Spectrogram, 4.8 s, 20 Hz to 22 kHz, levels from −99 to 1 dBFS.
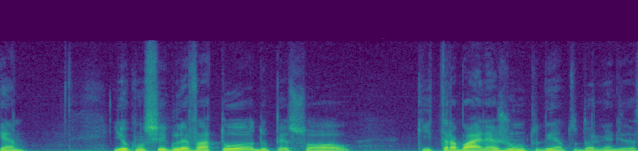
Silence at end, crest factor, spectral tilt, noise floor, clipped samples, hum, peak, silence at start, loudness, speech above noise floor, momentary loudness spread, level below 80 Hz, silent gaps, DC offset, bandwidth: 0 s; 18 dB; -8 dB/octave; -45 dBFS; under 0.1%; none; -2 dBFS; 0 s; -20 LUFS; 25 dB; 12 LU; -50 dBFS; none; under 0.1%; 14 kHz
